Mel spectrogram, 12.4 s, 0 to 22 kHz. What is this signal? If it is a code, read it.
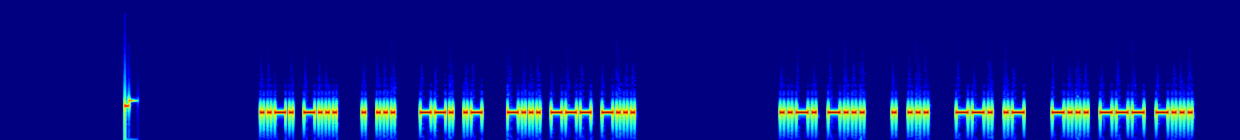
Morse code, heard as a keyed tone, about 31 wpm, 700 Hz. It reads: FB ES GA BOB FB ES GA BOB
